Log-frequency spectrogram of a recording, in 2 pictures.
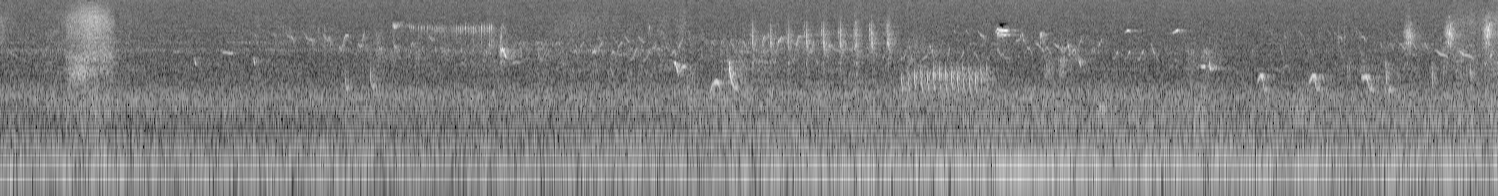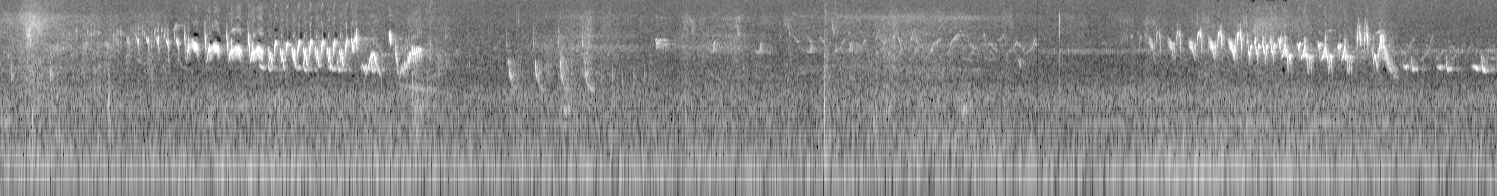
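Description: A songbird singing twice, each song a quick run of notes falling in pitch and lasting about two seconds, the second near the end, with scattered short chirps between, over a steady low background rumble.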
